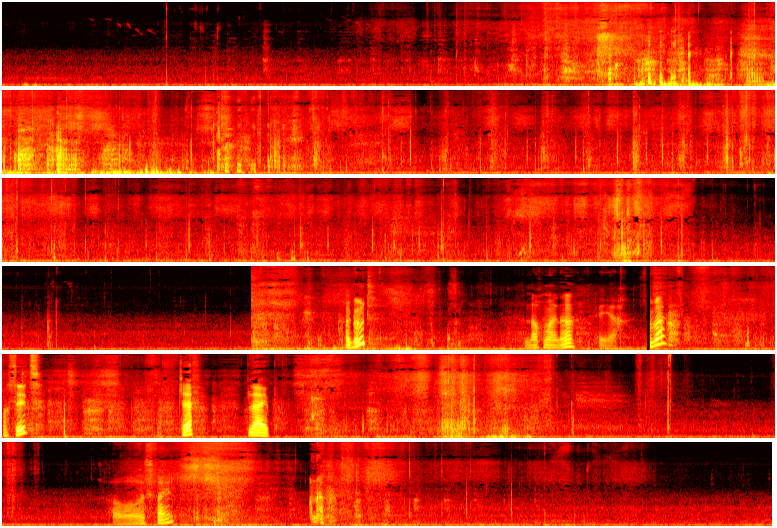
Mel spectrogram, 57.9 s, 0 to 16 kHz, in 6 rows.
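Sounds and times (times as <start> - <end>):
footsteps crunching through snow: 4.4 - 28.3, 37.2 - 47.1, 48.2 - 48.8, 49.9 - 56.4.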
